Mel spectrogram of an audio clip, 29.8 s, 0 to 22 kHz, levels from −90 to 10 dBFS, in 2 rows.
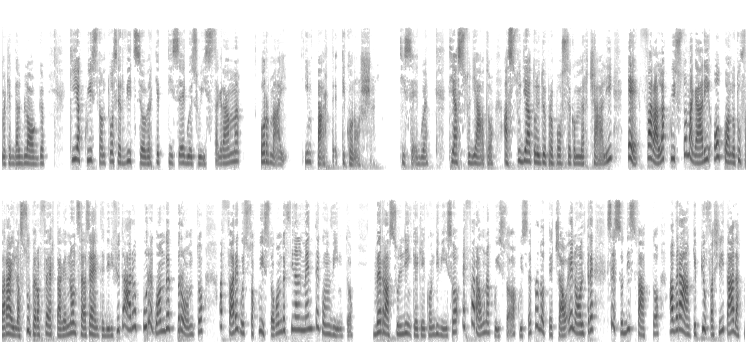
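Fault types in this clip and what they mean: Low-delay AAC compression, throughout: the speech sounds rough and grainy for the whole clip, with a hiss-like fill between the voice's harmonics and a top band that sounds thin and synthetic. The cause is likely a low-delay AAC codec such as AAC-ELD. Its very short frames cannot separate closely spaced pitch harmonics well and spend bits less efficiently, so the damage is plainly audible at the modest bitrate this suggests, around 32 kbps.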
